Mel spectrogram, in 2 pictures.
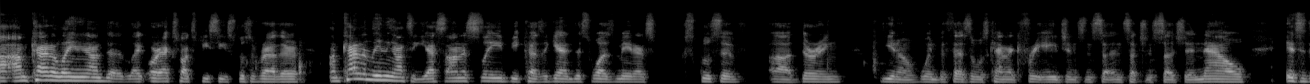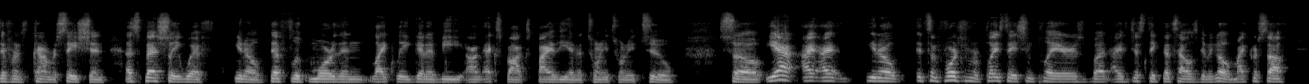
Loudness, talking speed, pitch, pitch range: -29 LUFS, 210 wpm, 130 Hz, 120-145 Hz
